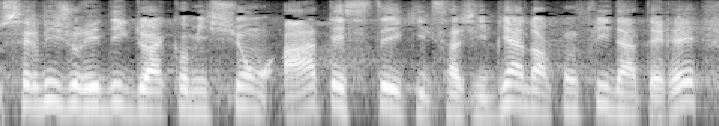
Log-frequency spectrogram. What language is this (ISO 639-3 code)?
fra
